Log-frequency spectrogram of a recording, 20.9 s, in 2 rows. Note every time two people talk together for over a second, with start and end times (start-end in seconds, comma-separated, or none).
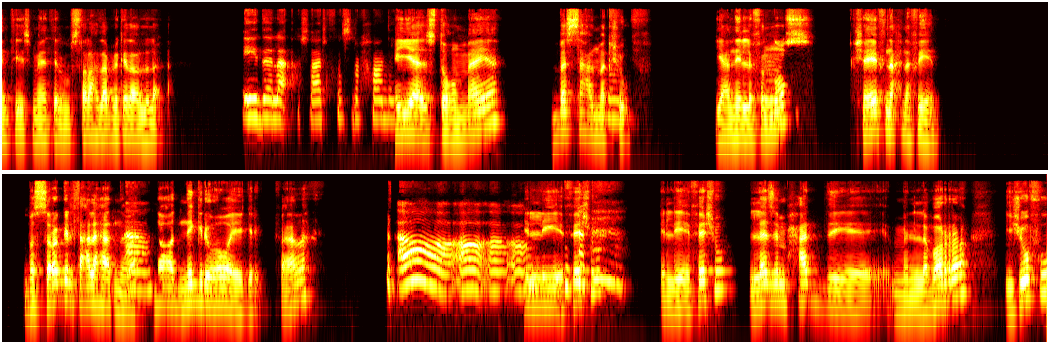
none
